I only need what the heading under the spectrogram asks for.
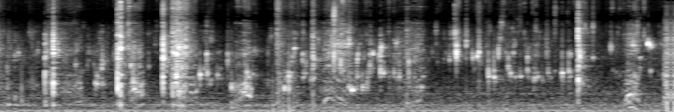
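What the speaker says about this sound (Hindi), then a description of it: "इसको हम जल्दी जल्दी स्ट्रेन कर रहे हैं क्योंकि ये गर्म है ज़रा" Hot milk curds strained for homemade cheese in a kitchen, with liquid dripping and splashing alongside clinks and clatter of utensils and pots, quiet and uneven.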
